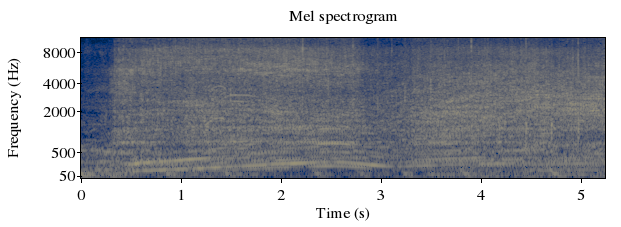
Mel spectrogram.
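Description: A car engine revving hard as the car accelerates past. Its pitch climbs for about two seconds and then drops away, over a steady rushing noise.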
